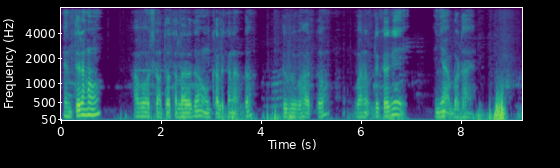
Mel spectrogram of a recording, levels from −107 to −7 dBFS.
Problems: constant background noise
